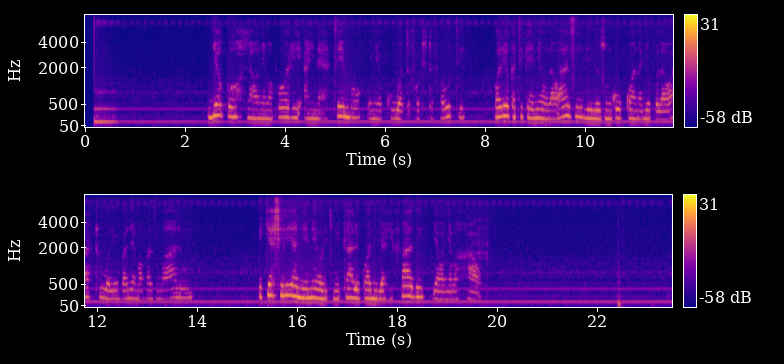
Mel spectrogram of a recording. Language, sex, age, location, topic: Swahili, female, 25-35, Dar es Salaam, agriculture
